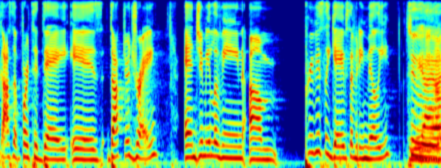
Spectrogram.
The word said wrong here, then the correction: Iovine: You said Levine, it's Iveen.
